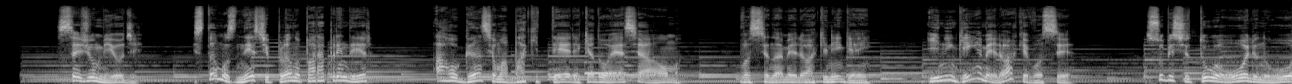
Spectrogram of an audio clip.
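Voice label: Brazilian Portuguese, Narration motivational; GoLocalise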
